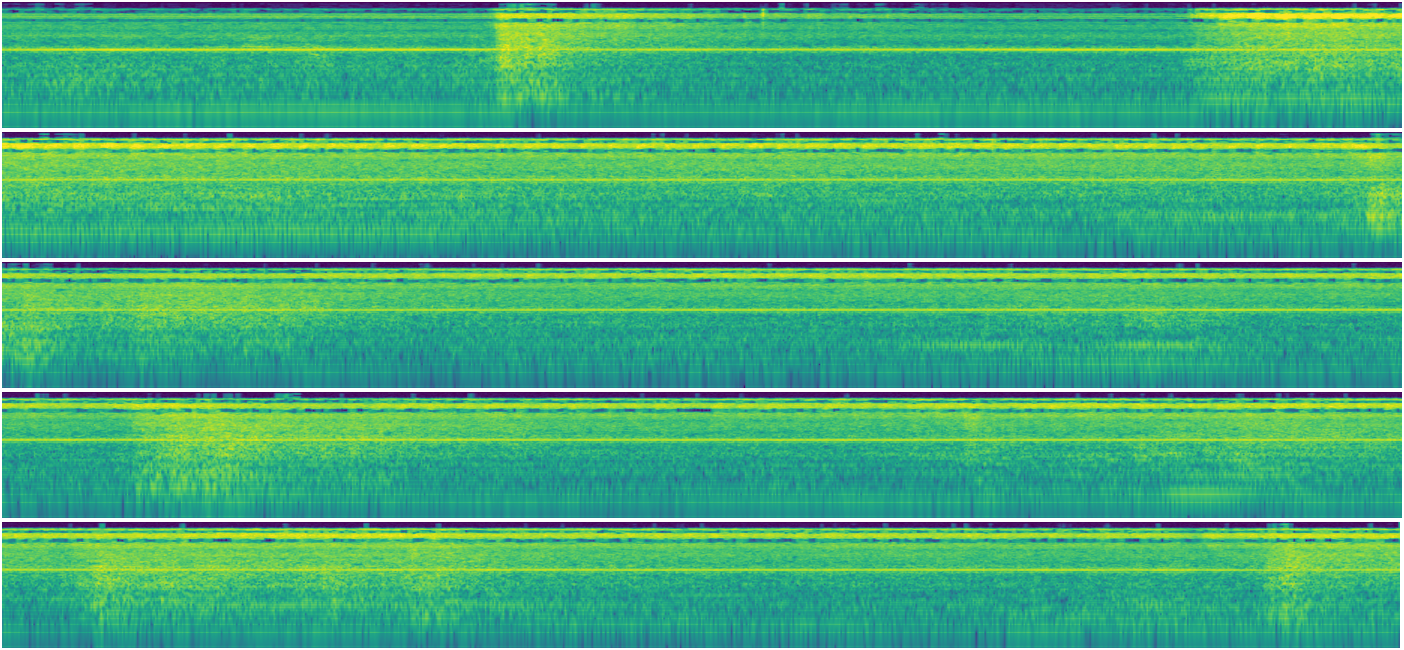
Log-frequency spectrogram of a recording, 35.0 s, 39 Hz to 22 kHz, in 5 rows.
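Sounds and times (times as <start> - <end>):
wood chipper running: 0.0 - 34.9.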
